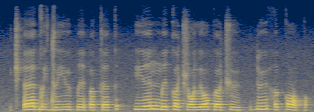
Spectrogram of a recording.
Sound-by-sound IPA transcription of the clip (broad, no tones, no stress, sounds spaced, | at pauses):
t͡ʃʼ ɛ ɡ ə j d y j y p e ʔ œ k ɾ ɛ k | j e n m e k œ t͡ʃ ɔ lʲ ɔ k œ t͡ʃ y | ɗ y h ə k ɔ k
